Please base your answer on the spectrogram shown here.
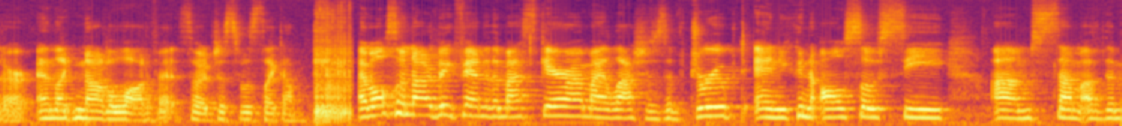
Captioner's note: blows raspberry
